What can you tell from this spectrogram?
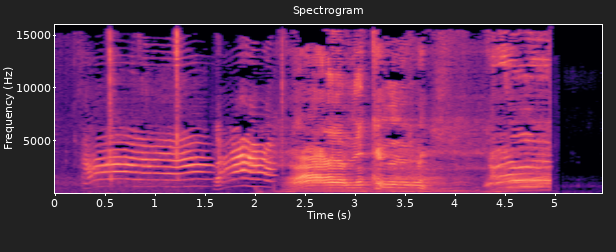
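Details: Cat giving a run of loud, drawn-out meows, some steady and level, others rising then falling into a wailing caterwaul, with short gaps between; a person speaks briefly nearby, indoors.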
